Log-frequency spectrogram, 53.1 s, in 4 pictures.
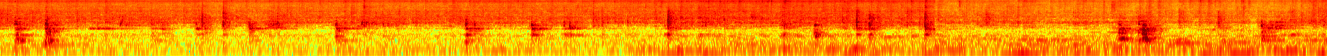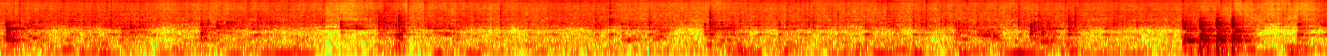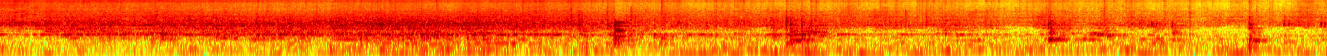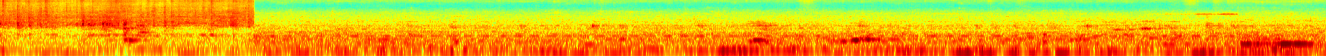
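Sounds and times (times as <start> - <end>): vegetables sizzling in oil: 0.0 - 42.4
spatula scraping and knocking pan: 0.1 - 4.0, 12.6 - 24.4.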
